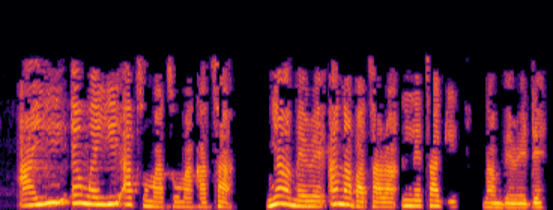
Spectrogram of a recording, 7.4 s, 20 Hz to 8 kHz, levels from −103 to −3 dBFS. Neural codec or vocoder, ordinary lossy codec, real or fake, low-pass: none; MP3, 24 kbps; real; 7.2 kHz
